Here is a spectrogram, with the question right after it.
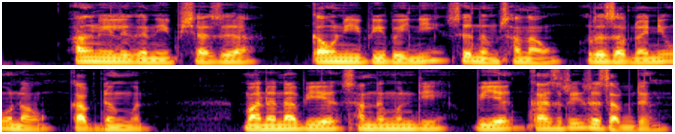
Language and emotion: Bodo, sad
